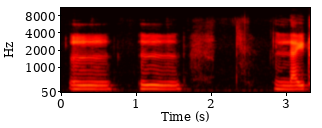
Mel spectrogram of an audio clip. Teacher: Air is release through sides और लेटरल्स, इसमें हमारे पास जो एयर है वो साइड्स से रिलीज होती है। फॉर एग्जांपल एल साउंड जो है तो ल लाइट में, तो इससे हमारे पास जो एयर है तो वो साइड से होती है, तो इसलिए इसे लेटरल भी कहते हैं या लिक्विड भी कहते हैं। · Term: लेटरल साउंड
